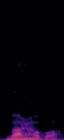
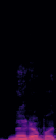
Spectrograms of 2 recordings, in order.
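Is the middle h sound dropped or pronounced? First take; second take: pronounced; dropped. First: The middle h sound is clearly pronounced. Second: The middle h sound is swallowed. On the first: The speaker calls it right. "Ortadaki H'yi yutmayın" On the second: The speaker calls it wrong. "Merhaba değil"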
